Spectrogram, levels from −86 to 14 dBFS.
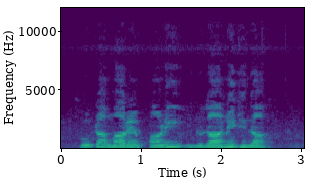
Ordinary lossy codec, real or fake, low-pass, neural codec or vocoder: MP3, 96 kbps; fake; 10.8 kHz; vocoder, 24 kHz, 100 mel bands, Vocos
